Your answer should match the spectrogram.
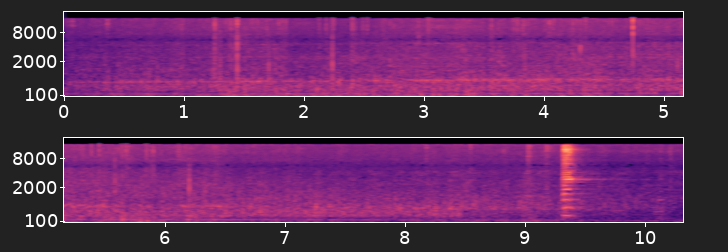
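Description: A golf cart driving along a warehouse's concrete floor, a steady hum with a whine in it. It gets louder about a second in and eases off in the second half as the cart slows. A single sharp knock comes near the end.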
